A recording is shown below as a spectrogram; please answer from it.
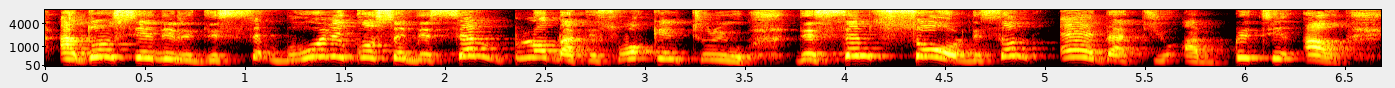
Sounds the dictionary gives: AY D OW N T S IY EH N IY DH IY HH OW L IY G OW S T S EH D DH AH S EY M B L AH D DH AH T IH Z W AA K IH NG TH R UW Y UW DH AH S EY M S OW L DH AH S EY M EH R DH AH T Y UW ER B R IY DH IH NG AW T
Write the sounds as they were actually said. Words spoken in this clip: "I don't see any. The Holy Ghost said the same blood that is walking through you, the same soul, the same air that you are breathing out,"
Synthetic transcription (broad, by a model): AY D OW N T S IY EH N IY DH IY HH OW L IY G OW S S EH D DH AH S EY M B L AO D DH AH T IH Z W AA K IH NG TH R UW Y UW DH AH S EY M S OW L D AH S EY M EH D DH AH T Y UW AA B IY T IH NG AW T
